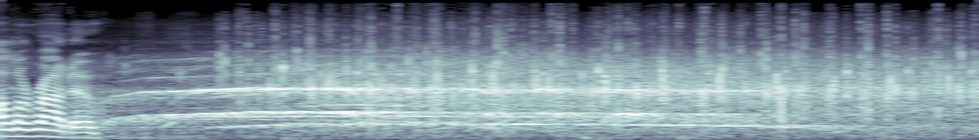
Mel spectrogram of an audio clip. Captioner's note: audience applauding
